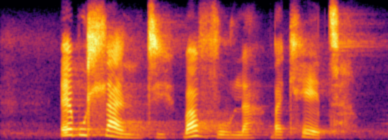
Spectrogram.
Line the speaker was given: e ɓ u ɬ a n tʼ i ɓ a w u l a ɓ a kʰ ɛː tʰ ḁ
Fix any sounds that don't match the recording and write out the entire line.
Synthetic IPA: e ɓ u ɬ a n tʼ i ɓ a v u l a ɓ a kʰ ɛː tʰ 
